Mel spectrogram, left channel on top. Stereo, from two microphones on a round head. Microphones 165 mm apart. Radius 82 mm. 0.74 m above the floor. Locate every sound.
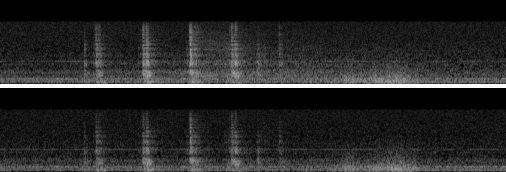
0.8 s a rattle: 35° left (ahead or behind)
